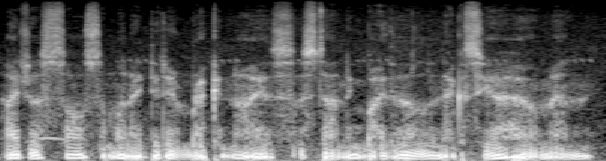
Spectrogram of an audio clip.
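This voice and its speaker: Casting: man to play mysterious soft-mannered stranger, very deep creaky voice, soothing and curious, ASMR audio drama. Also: fairly even intonation, moderate pace, slight background noise, exaggerated voice. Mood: soothing, apologetic. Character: gentle, curious male stranger lurking near the mansion. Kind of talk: ASMR roleplay acting.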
